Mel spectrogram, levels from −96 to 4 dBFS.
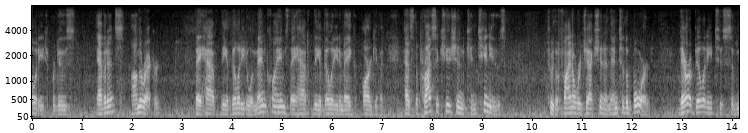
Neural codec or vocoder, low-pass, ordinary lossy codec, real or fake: vocoder, 22.05 kHz, 80 mel bands, WaveNeXt; 7.2 kHz; Opus, 32 kbps; fake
